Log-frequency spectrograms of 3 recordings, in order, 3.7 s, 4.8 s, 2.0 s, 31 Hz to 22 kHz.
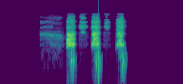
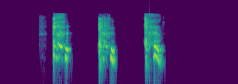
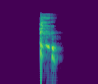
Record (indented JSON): {
  "exhalation_length": "3.7 s",
  "exhalation_amplitude": 27639,
  "exhalation_signal_mean_std_ratio": 0.3,
  "three_cough_length": "4.8 s",
  "three_cough_amplitude": 31022,
  "three_cough_signal_mean_std_ratio": 0.33,
  "cough_length": "2.0 s",
  "cough_amplitude": 28742,
  "cough_signal_mean_std_ratio": 0.27,
  "survey_phase": "beta (2021-08-13 to 2022-03-07)",
  "age": "45-64",
  "gender": "Female",
  "wearing_mask": "No",
  "symptom_none": true,
  "smoker_status": "Ex-smoker",
  "respiratory_condition_asthma": false,
  "respiratory_condition_other": false,
  "recruitment_source": "Test and Trace",
  "submission_delay": "1 day",
  "covid_test_result": "Positive",
  "covid_test_method": "RT-qPCR",
  "covid_ct_value": 32.2,
  "covid_ct_gene": "N gene"
}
